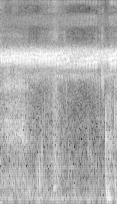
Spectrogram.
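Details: Crickets calling loudly outside on an evening just after dark in South Africa: a dense, steady high-pitched shrill that runs unbroken throughout, with faint speech and a soft knock in the background.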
